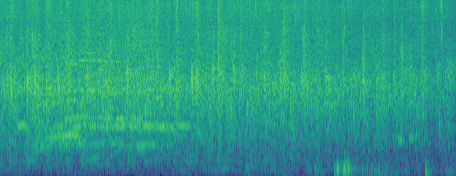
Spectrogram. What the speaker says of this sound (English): keep that applause going for your next comic, Trace Holt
